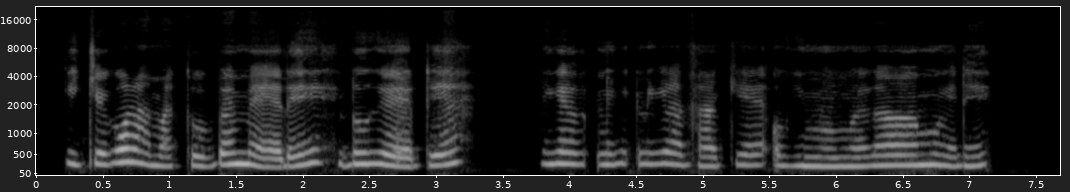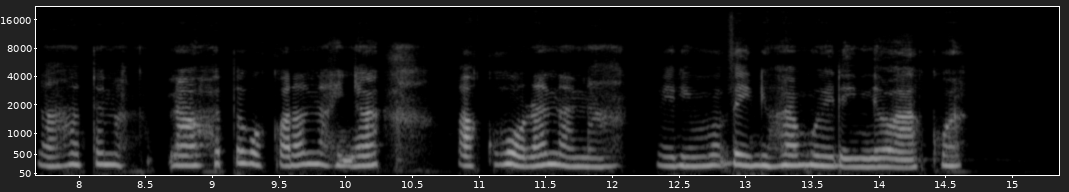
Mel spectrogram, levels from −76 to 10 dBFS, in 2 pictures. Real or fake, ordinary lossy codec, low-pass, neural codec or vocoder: fake; none; none; codec, 44.1 kHz, 2.6 kbps, SNAC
